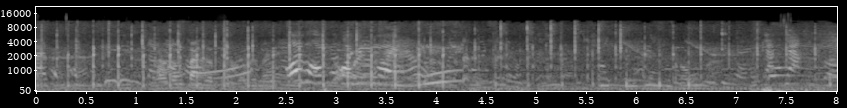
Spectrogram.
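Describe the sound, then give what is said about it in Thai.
A busy children's wood-carving class held under the shade of trees at Wat Sawang Don Yang temple, part of the Phum Phuang mobile learning project, with many young voices chattering and calling over one another while sharp wooden taps and knocks ring out irregularly as the children carve wood by hand. “ก็เป็นเสียงบรรยากาศการเรียนรู้ของเด็กๆค่ะ คุณผู้ฟังนี่เป็นเพียงแค่หนึ่งวิชาที่ถูกนำมาใช้ในรถพุ่มพวงนะคะ”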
